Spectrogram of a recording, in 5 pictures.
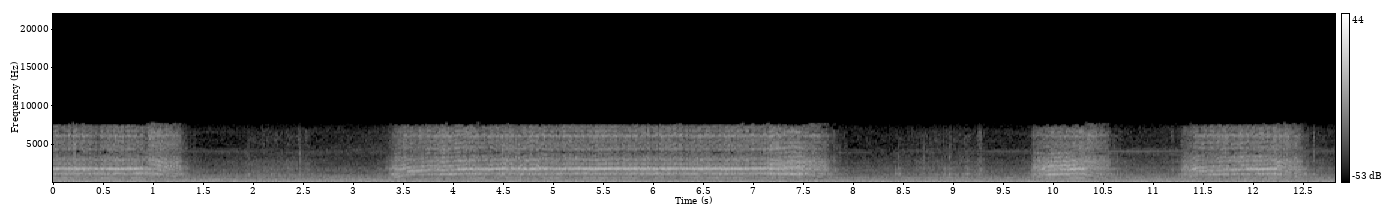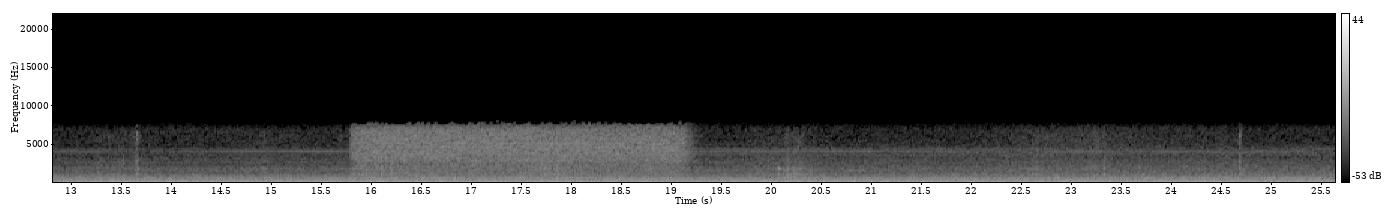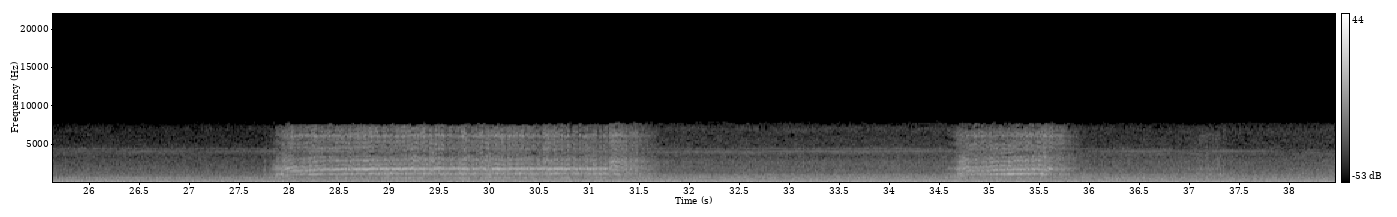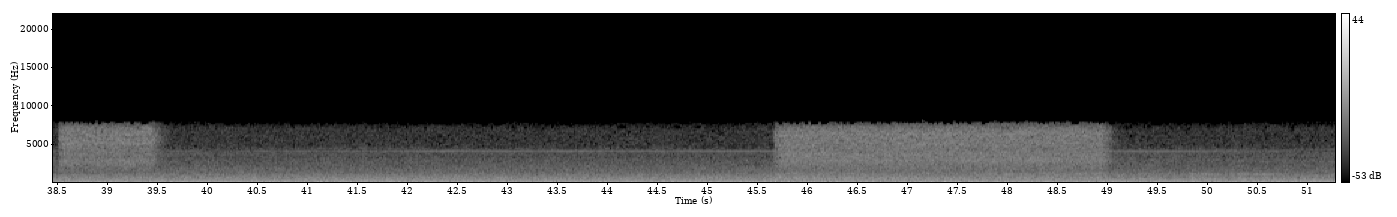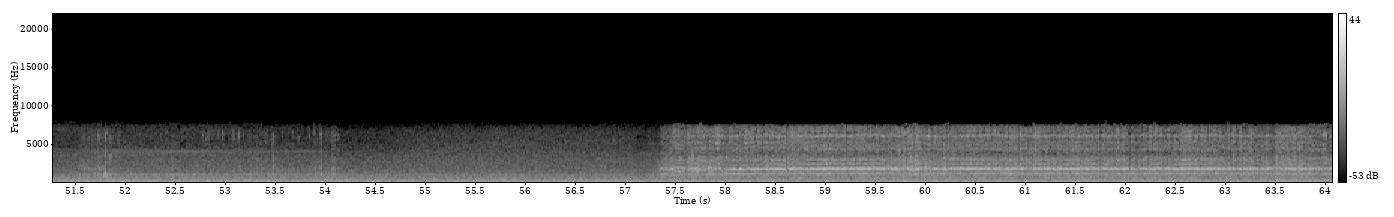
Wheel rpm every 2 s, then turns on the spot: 90, 40, 160, 130, 20, 70, 30, 0, 10, 0, 10, 10, 0, 10, 140, 110, 0, 60, 20, 0, 0, 0, 0, 0, 0, 10, 30, 0, 50, 160, 160, 160.
12-14 22-24 50-54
